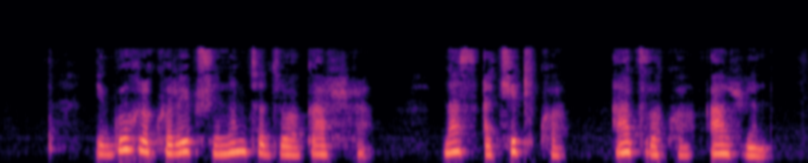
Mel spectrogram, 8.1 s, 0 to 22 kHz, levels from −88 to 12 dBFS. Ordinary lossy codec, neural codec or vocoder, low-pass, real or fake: MP3, 32 kbps; codec, 16 kHz in and 24 kHz out, 1.1 kbps, FireRedTTS-2 codec; 7.2 kHz; fake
